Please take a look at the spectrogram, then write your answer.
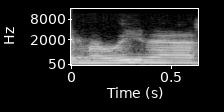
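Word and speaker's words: melena: I think so, because some people say melina, some people say melana, but I say melana. I think a lot of people say melana too. I think it just Me too. how you say it.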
